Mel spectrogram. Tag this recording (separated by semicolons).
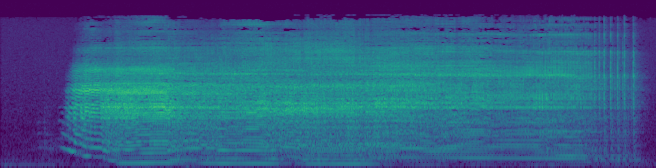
Open; Close; door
